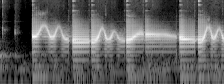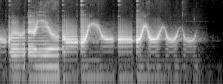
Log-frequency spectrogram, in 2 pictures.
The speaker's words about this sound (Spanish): Y lo voy a tocar con el trompe, un poquitito esta arpa de boca. Y suena así.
